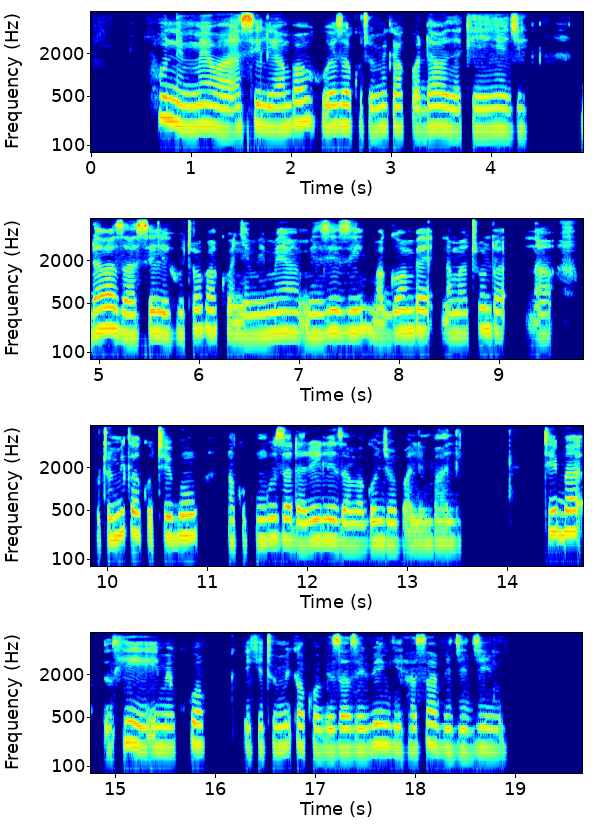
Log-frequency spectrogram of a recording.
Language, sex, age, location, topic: Swahili, female, 18-24, Nairobi, health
